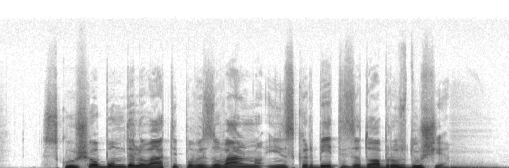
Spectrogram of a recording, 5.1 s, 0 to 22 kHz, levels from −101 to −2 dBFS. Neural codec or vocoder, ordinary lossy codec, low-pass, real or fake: none; none; 19.8 kHz; real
